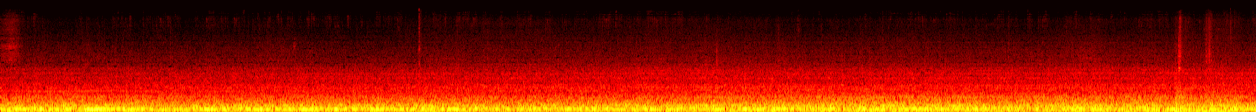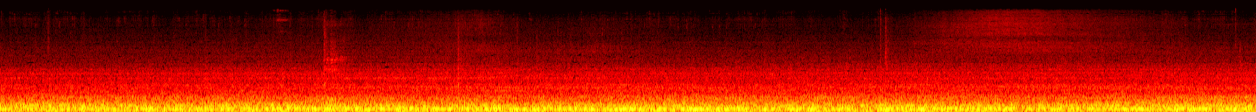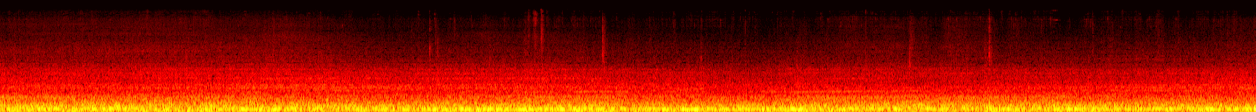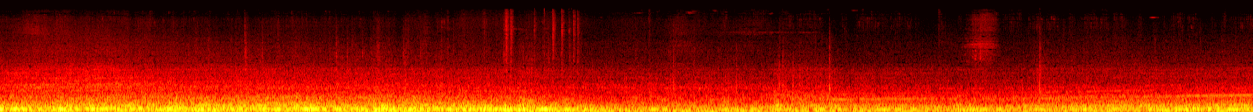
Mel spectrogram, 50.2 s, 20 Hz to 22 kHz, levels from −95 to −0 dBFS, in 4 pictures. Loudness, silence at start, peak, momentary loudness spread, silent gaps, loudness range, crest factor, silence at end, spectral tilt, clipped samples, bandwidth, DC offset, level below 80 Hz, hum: -30 LUFS; 0 s; -14 dBFS; 6 LU; none; 3 LU; 14 dB; 0 s; -9.5 dB/octave; under 0.1%; 6.2 kHz; under 0.1%; -36 dBFS; none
